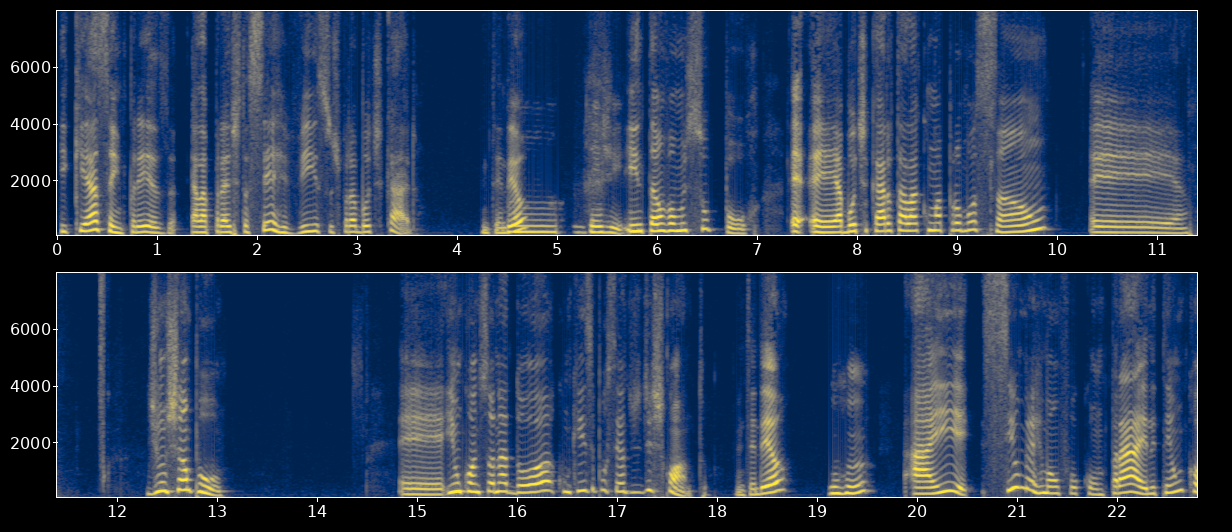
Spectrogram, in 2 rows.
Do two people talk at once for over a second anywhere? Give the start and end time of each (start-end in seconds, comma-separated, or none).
none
